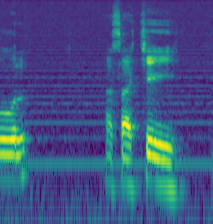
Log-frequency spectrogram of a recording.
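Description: Steady electrical hum under the recording, with a voice speaking two short phrases, one at the start and one from about a second in.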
